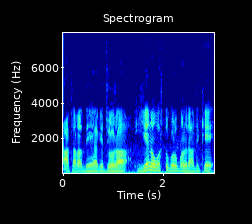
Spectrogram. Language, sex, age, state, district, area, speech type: Kannada, male, 45-60, Karnataka, Chikkamagaluru, rural, spontaneous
